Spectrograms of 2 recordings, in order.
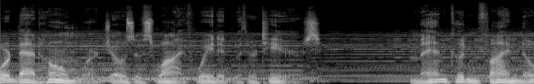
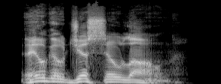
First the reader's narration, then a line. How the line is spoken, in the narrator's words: growled Brother Clausen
